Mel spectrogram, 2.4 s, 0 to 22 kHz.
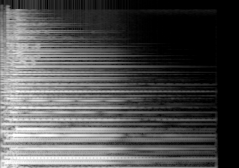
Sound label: C 7th Suspended 4th, Guitar, chord; C7sus4 strummed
